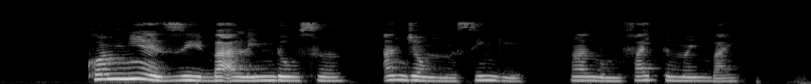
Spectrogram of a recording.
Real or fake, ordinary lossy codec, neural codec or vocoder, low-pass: real; AAC, 48 kbps; none; 7.2 kHz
